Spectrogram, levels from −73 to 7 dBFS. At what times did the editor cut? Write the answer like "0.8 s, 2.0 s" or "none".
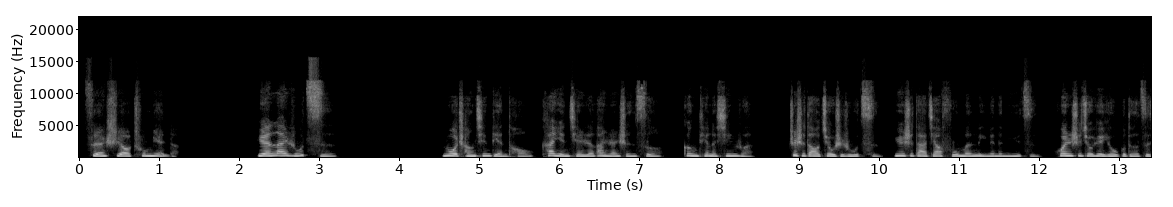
5.7 s, 10.1 s, 12.1 s

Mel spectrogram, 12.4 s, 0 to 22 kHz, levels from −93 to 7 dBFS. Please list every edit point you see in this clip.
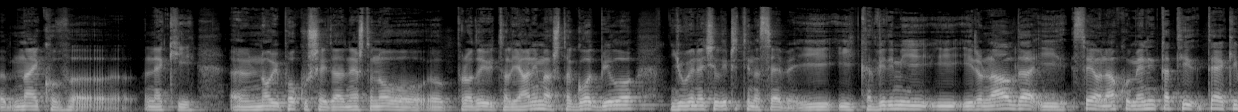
1.4 s

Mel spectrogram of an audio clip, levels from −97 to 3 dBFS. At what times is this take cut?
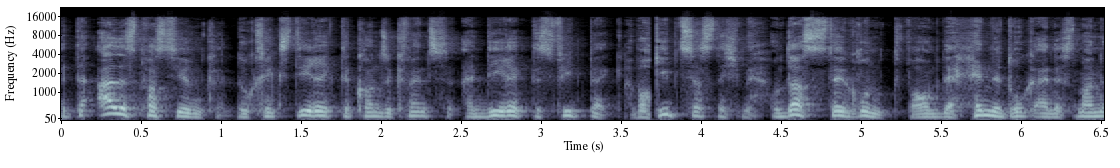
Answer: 3.7 s

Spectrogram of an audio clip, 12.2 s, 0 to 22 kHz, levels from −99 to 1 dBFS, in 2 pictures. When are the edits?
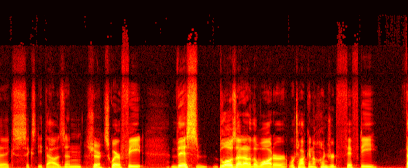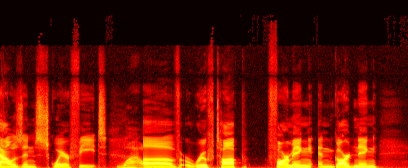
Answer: none

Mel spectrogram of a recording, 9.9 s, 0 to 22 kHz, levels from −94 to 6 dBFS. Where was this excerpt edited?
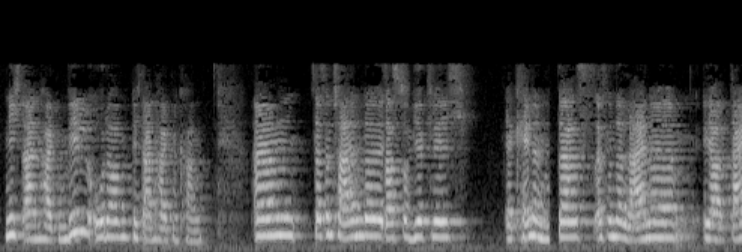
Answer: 1.8 s, 5.1 s, 5.4 s, 7.3 s, 8.1 s

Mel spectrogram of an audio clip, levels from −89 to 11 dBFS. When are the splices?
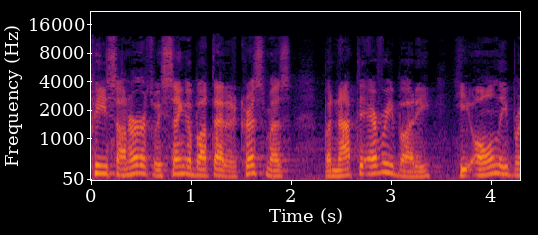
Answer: none

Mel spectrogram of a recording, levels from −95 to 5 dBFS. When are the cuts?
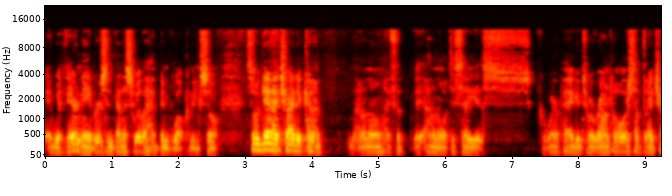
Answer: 1.9 s, 6.6 s

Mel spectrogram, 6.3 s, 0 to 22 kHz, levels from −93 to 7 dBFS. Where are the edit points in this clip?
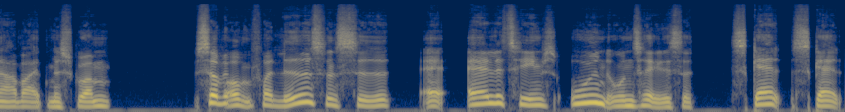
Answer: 1.7 s

